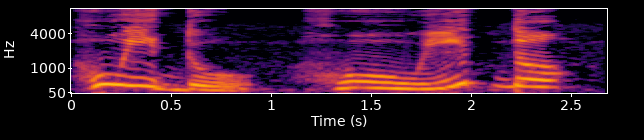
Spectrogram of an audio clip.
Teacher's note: cada uma das vogais, olha, ficou em uma sílaba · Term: hiato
